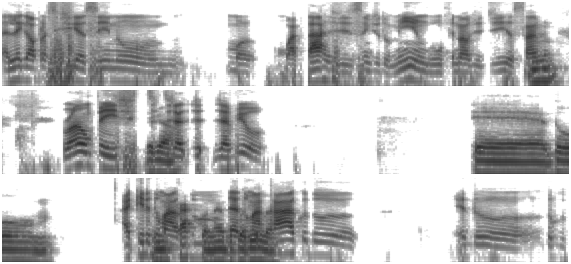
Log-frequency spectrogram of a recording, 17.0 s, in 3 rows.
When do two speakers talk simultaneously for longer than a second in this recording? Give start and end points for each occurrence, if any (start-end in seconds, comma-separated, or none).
12.6-14.2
